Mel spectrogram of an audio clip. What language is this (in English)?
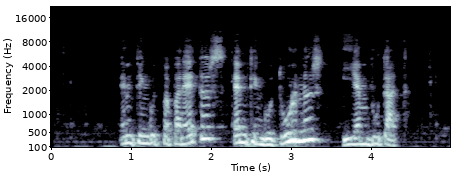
Catalan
